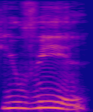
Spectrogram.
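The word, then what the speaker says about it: Juwel: English and German but each time in English the stress is on the first syllable and in German on the second one so total is total in German jewel is UIL in German April no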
